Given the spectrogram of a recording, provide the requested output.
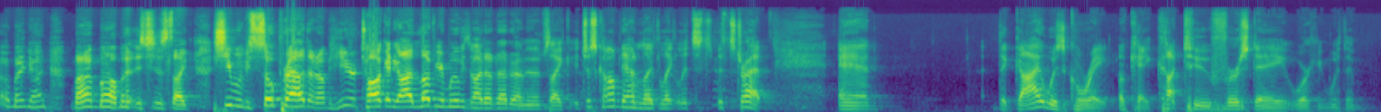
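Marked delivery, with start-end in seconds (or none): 0.0-4.7 very high, rushed, gushing crying sobs. Retelling how a man at a casting broke down before Jerry Bruckheimer, imitating someone crying. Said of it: "he starts crying".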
